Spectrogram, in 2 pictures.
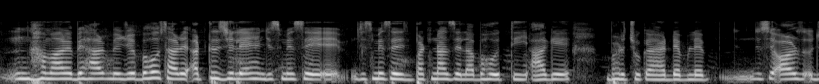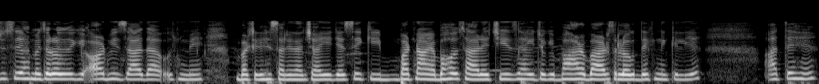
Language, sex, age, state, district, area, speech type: Urdu, female, 18-30, Bihar, Khagaria, rural, spontaneous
